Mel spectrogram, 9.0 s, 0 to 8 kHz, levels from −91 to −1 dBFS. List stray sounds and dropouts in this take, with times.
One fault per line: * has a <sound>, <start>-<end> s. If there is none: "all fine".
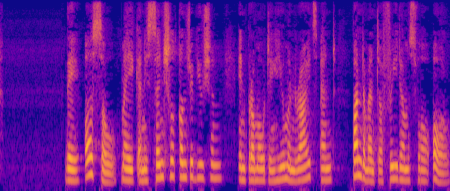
all fine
